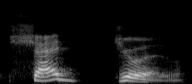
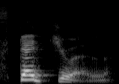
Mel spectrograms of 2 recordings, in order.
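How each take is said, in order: First: The word begins with an sh sound. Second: The word begins with a k sound. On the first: "the way that you would pronounce it in British English pronunciation is sh" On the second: "pronounced with a K sound"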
